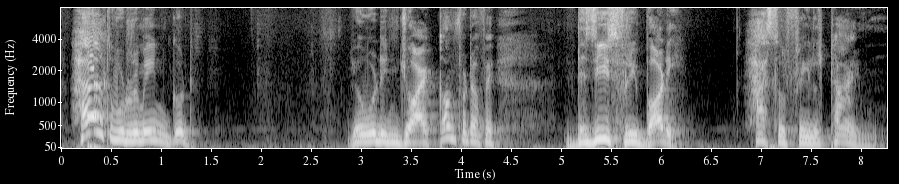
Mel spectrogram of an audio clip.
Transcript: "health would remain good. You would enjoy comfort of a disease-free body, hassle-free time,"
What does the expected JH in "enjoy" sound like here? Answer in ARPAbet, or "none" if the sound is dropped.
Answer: JH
